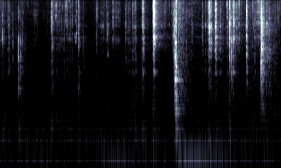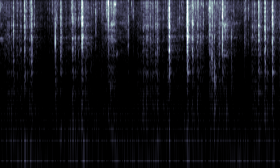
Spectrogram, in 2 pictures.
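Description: A hand-sized solid block of reformed purple gym chalk, held in one hand over a tray of crushed chalk, is shaved and scraped with a patterned metal knife blade. The clip is a run of dry, gritty scrapes and crumbly crackles with many short, quickly dying ticks, the loudest a sharp crunch near the middle. Dry powder falls from the block as it is scraped.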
